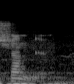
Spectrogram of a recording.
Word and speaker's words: Shenmue: Well, I'd say you're even more of a poser because it's actually pronounced Shunmu.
